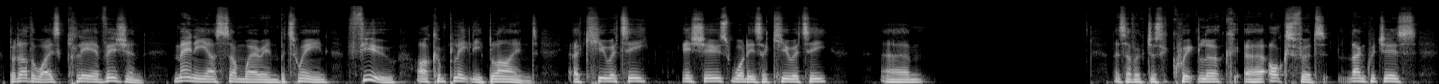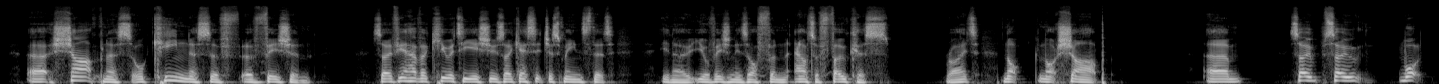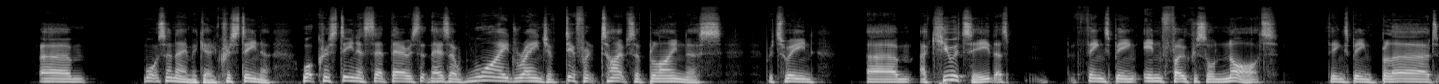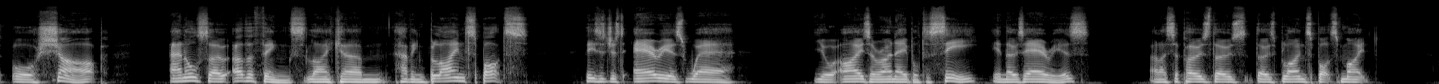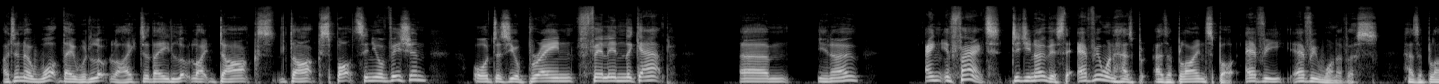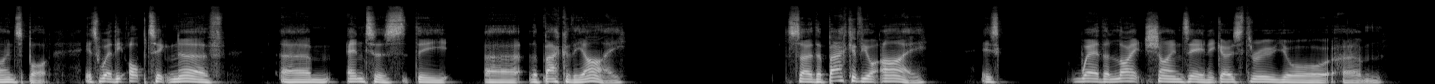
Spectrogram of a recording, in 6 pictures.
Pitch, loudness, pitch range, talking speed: 125 Hz, -19 LUFS, 110-140 Hz, 150 wpm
